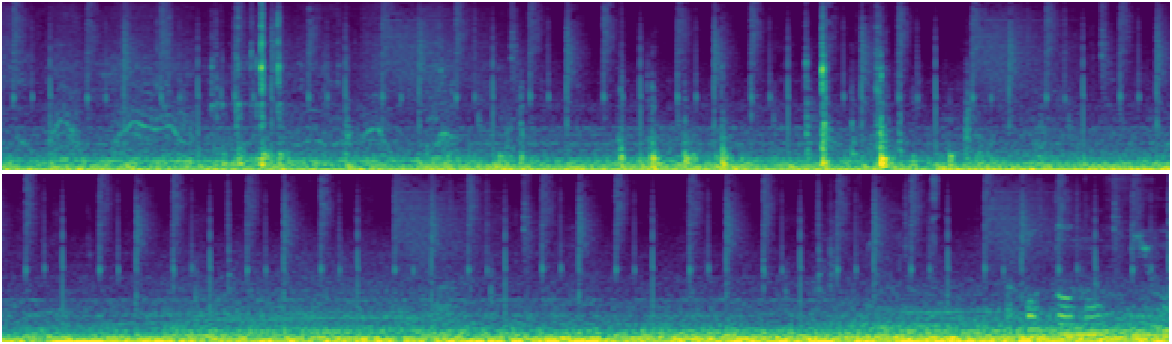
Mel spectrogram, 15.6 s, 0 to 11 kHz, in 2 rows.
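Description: A facelifted Toyota GT86 drives along with a steady low engine and road hum from inside the cabin, continuous throughout, with faint rattles and clicks and occasional voices talking over it.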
